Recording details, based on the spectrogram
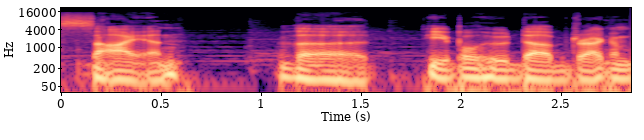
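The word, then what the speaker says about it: Saiyan: glasses for this one the correct pronunciation would actually be Sayan because in Japanese it's sain so if you were going to be accurate it actually is Sayan the people who dubb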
